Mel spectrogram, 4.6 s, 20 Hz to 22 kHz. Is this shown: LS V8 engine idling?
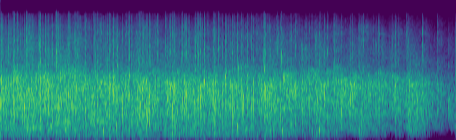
no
